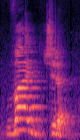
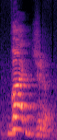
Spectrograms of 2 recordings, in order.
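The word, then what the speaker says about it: वज्र: Vajra. This J is pronounced half, R is pronounced full. Vajra.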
